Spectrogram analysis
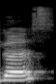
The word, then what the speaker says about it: goes: Mas lembrando, esse E não é pronunciado. Então, vai ficar she goes to the gym.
